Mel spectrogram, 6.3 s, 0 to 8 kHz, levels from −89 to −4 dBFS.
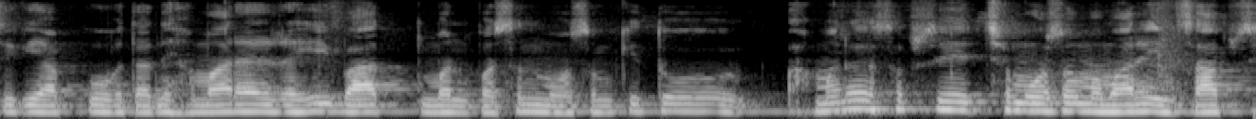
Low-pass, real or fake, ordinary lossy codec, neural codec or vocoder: none; real; none; none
